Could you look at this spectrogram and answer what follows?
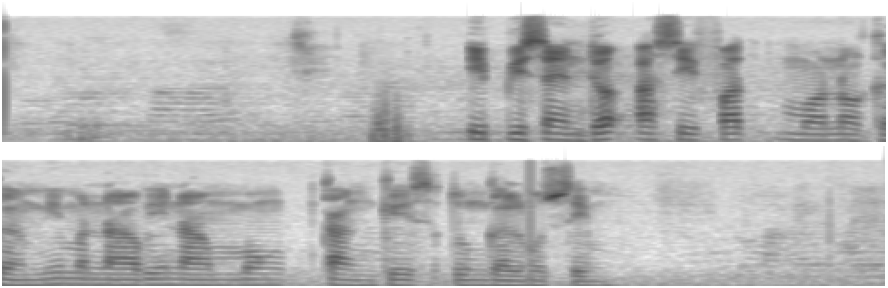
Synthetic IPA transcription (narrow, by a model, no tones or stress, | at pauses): ʔib̥i̤sɛɳɖɔʔʔasifat̪̚mɔnɔɡ̥a̤mimənawinamʊŋkaŋɡesət̪uŋɡalmusɪm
